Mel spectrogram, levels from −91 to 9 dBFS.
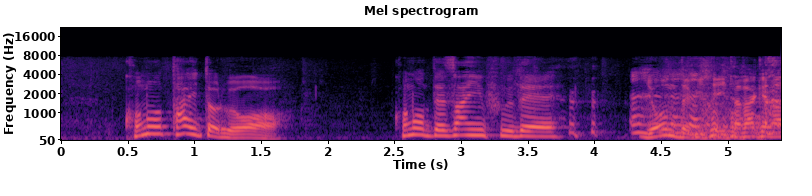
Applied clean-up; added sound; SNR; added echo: none; none; none; none.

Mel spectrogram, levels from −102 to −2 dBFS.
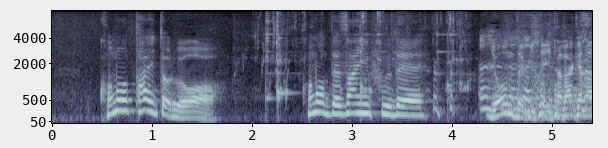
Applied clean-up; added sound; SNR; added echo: none; Liquid; 17 dB; none.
